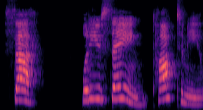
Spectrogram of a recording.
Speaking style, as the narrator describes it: Lara pleaded

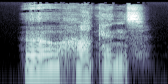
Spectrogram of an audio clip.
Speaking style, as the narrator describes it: sighed

